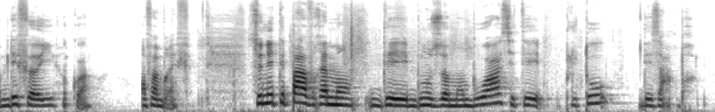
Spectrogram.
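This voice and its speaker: A woman speaks at a fairly low pitch and a very slow pace. Her speech has long, frequent pauses. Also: ordinary pitch variation. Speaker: storyteller reading a theatrical monologue. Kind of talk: dramatic narration of a monologue, read aloud. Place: home room. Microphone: studio mic.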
